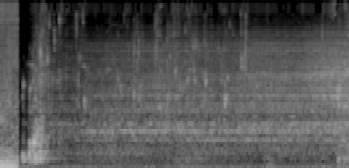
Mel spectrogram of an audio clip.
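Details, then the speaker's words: Toilet tank refilling after water turned back on, following flapper replacement with a universal part: sharp rush settling into a steady hiss as the tank fills and the float rises; normal refill. "Well, it won't take too long and this tank will be filled back up with water. And as the water rises, that yellow float will rise too, but it won't have enough buoyancy to pull that flapper up."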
